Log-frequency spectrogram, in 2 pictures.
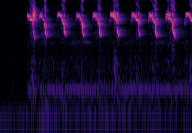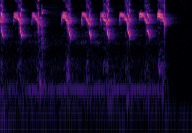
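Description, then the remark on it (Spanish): A bird chirps repeatedly in a steady, quick rhythm, about two high, bright peeps per second for several seconds, clear with no other sounds around it. “Sí, es un pájaro, pero ¿qué pájaro?”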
